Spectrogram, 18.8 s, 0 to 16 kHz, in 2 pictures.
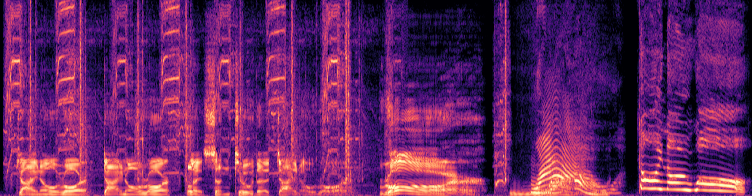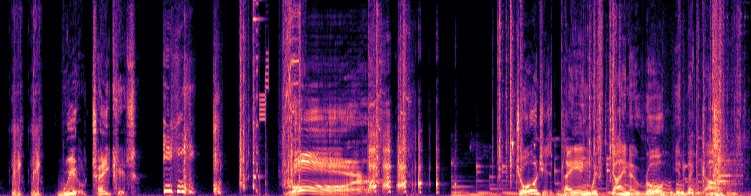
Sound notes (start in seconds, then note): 9.5 oinks; 11.5 giggles; 13.6 giggles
